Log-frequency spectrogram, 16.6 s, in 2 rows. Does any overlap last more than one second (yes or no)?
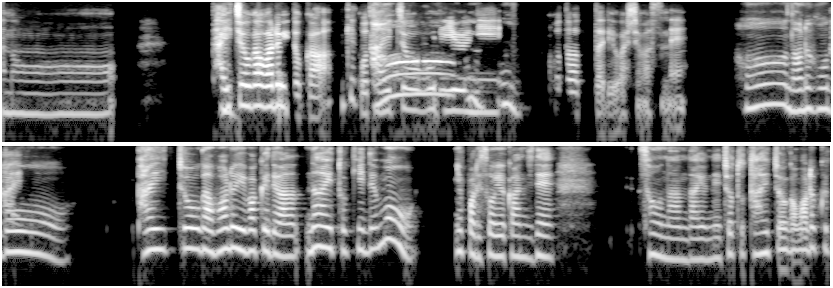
yes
